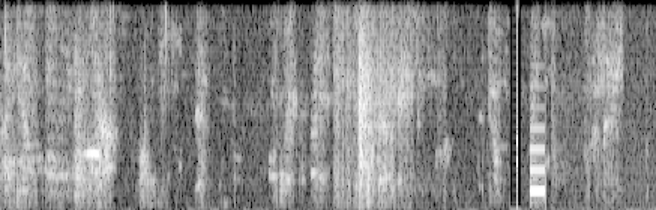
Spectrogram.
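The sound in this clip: A telephone keypad tone sounds as zero is pressed during an automated phone offer; a recorded voice talks first, then a click and a brief electronic beep come over the narrow phone line.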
